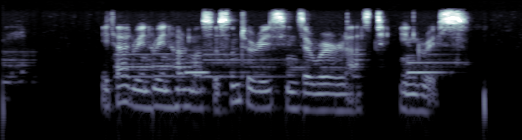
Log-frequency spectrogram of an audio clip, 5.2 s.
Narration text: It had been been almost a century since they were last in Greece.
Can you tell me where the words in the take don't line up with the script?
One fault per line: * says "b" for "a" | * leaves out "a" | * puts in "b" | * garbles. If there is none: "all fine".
all fine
